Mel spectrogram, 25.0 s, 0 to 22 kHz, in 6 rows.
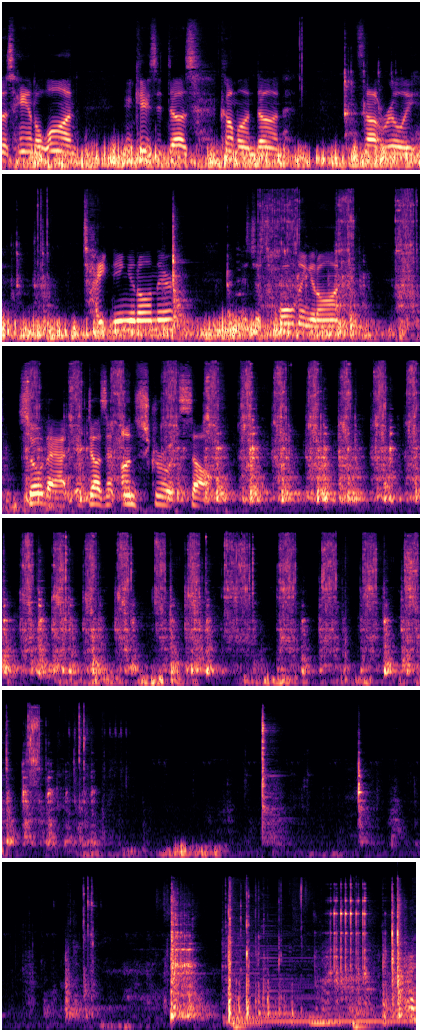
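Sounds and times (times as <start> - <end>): hand crank ratchet clicking: 4.3 - 4.8, 6.6 - 18.0, 23.9 - 25.0.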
